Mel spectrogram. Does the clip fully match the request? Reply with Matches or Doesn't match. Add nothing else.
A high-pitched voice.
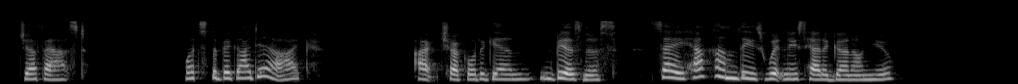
Matches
